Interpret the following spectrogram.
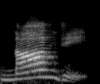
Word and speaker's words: Nadi: Any word with a D has an unwritten N in front of it. Nadi is pronounced Nandi, and the delightful cold marinated seafood dish kokada is kokanda.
